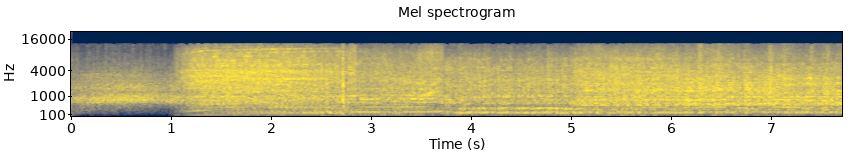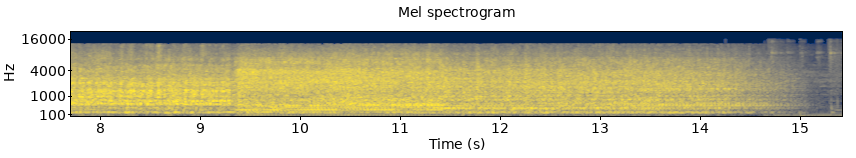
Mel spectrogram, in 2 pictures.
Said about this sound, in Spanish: Drivers, start your engine, que realmente te motiva, ¿no? Y que justamente empiezan los motores a, aullar y todo, em, todo empieza a fluir, ¿no? la, adrenalina principalmente.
